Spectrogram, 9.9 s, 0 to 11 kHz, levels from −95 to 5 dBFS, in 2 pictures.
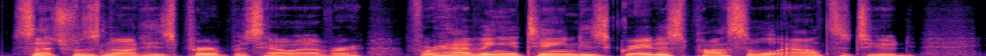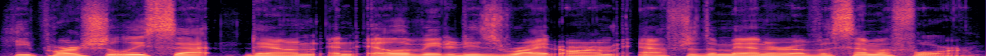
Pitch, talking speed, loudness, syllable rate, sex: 130 Hz, 170 wpm, -18 LUFS, 5.7 syllables/s, male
